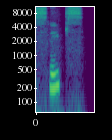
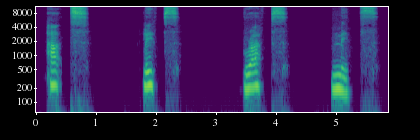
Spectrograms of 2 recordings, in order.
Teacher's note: So we've got the word sleeps. So after a P, when you have an S, it's almost voiceless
